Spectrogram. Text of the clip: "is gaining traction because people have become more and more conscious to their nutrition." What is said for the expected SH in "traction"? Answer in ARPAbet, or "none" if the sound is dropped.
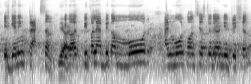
S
